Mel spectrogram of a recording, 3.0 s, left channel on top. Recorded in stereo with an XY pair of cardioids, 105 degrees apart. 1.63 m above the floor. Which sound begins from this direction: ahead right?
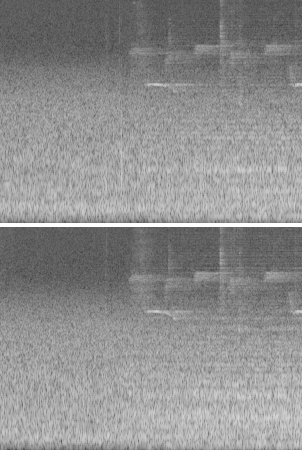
Dripping, at 1.2 s.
